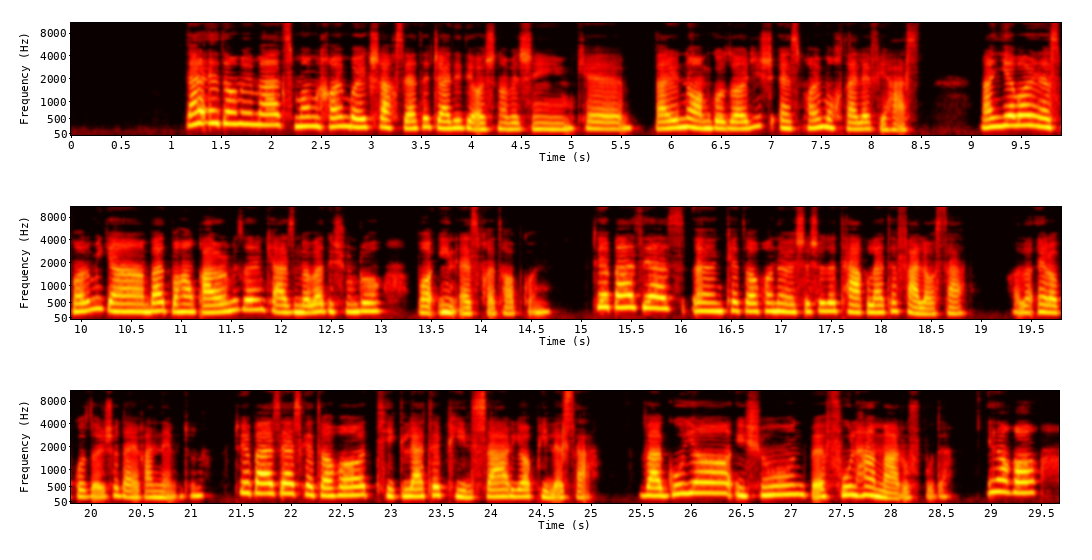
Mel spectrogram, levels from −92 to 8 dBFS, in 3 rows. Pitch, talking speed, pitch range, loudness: 230 Hz, 150 wpm, 205-260 Hz, -20 LUFS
